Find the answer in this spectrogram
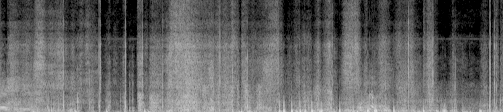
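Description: Loud rubbing, scraping and knocking against a phone's microphone as the handheld phone is turned around and moved.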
